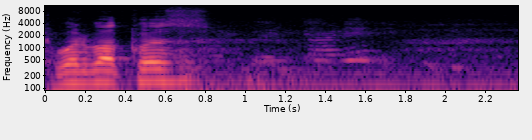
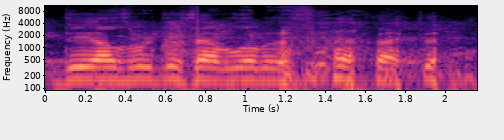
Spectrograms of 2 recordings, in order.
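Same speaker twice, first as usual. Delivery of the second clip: fast, raised voice breaking into laughter; laughing; 5 semitones higher, 5 dB louder, faster than usual. Real, not acted. Teacher tells class they're having fun, laughing. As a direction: talk quickly and loudly through a real laugh.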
